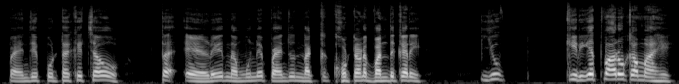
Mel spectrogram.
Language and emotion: Sindhi, disgusted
